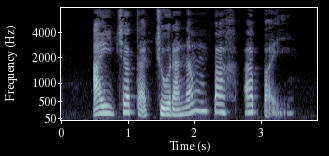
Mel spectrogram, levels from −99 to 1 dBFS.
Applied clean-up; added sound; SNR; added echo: none; none; none; none.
